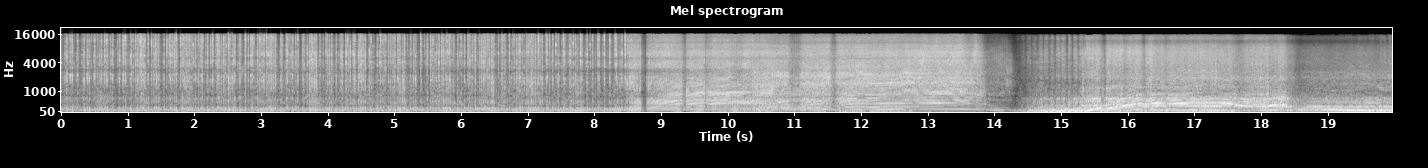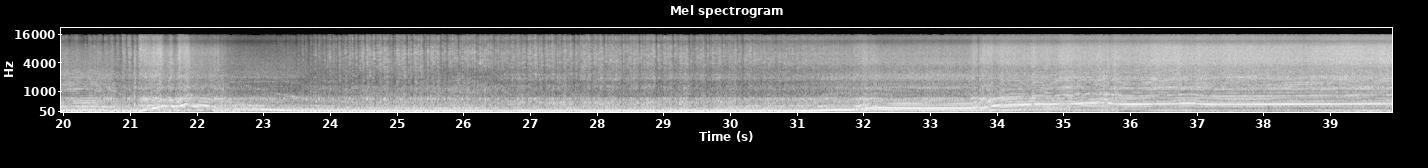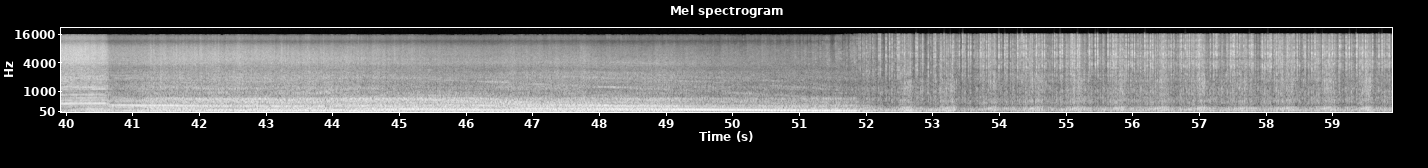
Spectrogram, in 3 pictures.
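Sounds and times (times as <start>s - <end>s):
car engine revving: 0.0s - 59.9s.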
